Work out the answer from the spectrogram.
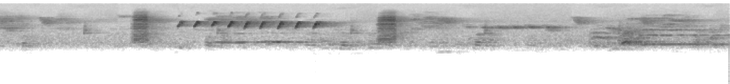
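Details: Ashy drongo giving a harsh burst, then a quick series of about eight sharp high notes, another harsh note, and softer level whistles fading out.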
